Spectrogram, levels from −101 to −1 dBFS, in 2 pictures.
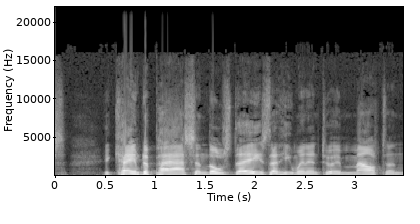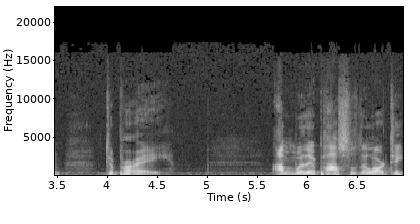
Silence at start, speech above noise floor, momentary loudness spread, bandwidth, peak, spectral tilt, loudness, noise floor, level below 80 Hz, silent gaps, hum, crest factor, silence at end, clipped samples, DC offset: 0 s; 37 dB; 16 LU; 16 kHz; 0 dBFS; -5 dB/octave; -17 LUFS; -54 dBFS; -54 dBFS; none; none; 18 dB; 0 s; under 0.1%; under 0.1%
